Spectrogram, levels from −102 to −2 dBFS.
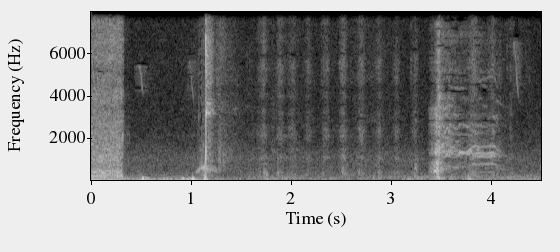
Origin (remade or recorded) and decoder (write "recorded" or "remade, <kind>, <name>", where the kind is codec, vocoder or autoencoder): recorded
